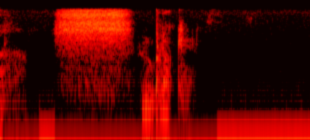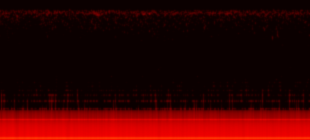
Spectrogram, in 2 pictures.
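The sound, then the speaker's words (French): Breathing during a guided breathing exercise: a long drawn breath, then a few short forceful puffs, followed by a steady faint hiss. “Et on expire. On inspire.”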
